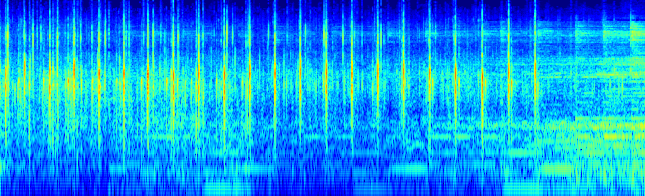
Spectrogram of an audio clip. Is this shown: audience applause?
yes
